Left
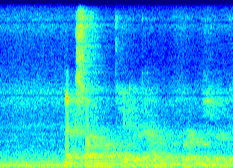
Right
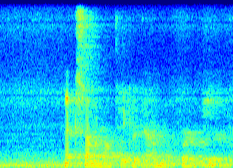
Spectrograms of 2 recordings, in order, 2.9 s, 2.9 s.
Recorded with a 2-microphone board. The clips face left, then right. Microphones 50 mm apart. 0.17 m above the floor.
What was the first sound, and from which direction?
A man speaking, 5° right (ahead or behind).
